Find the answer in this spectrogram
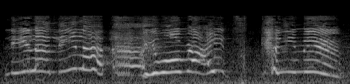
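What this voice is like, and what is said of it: Shouting. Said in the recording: “Stop shouting!”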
